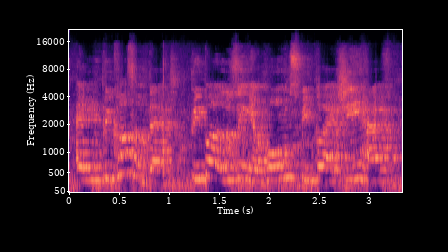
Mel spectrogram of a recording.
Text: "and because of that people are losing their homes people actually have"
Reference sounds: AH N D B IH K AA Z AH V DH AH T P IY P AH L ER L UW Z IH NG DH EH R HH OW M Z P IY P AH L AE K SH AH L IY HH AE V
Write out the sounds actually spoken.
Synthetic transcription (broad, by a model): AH N B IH K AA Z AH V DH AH T P IY P AH L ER L UW Z IH NG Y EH HH OW M S P IY P AH L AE K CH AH L IY HH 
